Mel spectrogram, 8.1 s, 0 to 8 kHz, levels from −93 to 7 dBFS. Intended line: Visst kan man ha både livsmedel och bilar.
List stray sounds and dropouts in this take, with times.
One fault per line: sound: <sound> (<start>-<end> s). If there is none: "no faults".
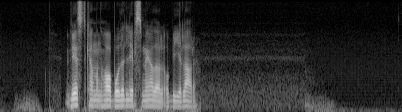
no faults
